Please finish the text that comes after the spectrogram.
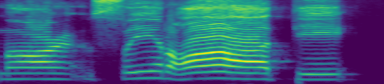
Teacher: রর উপরে জবর মোটা আওয়াজে পড়তে হবে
